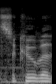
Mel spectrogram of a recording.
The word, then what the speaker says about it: Tsukuba: I feel like I always butcher pronunciations, so I'm just going to try and wing it and go with Tsukuba there and pretend the T is silent.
